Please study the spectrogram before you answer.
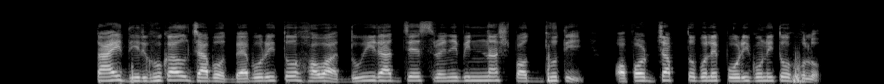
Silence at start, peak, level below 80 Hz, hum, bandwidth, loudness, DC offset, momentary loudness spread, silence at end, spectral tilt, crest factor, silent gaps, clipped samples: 1 s; -2 dBFS; -58 dBFS; none; 7.8 kHz; -18 LUFS; under 0.1%; 7 LU; 0.65 s; -6 dB/octave; 18 dB; 6.02-6.15 s; under 0.1%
